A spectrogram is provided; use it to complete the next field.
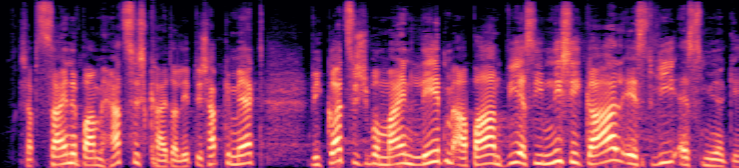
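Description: A man with a high pitch and lively intonation speaks at a moderate pace, the sound dry and close with no echo. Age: 50s. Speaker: pastor. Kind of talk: sermon.

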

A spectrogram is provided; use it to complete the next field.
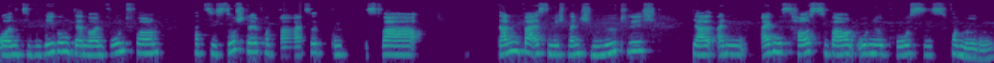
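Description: Over background music, a woman speaks very slowly at a fairly high pitch with fairly even intonation. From Germany, Ruhr area (Dortmund). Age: 20s. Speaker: architect and minimalism coach. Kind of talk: interview.

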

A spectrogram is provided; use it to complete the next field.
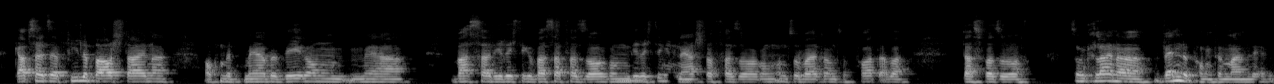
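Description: A plain, everyday voice from a man at a moderate pace, medium in pitch, with fairly even intonation. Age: 20s. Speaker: nutrition consultant. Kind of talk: casual interview.

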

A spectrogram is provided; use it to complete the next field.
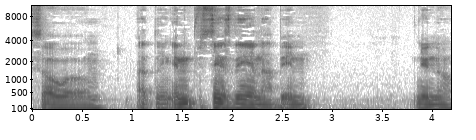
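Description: A man speaks at a moderate pace in a fairly low, somewhat breathy voice with flat, monotone intonation. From Tennessee, Knoxville. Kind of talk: casual chat.

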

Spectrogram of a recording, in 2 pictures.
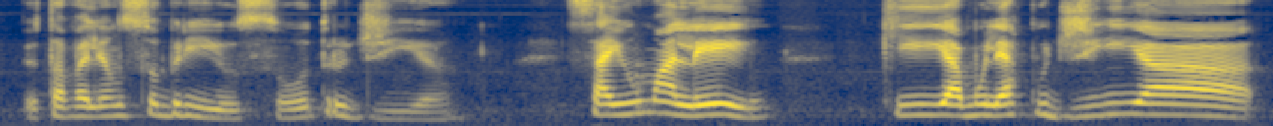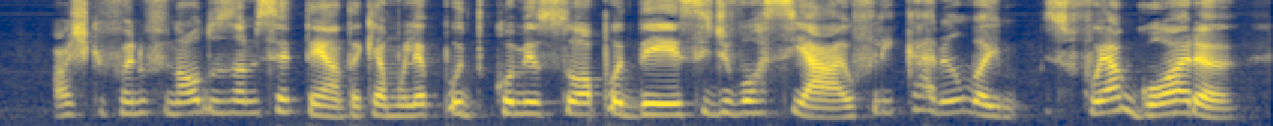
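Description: Lively intonation from a woman at a fairly high pitch and moderate pace, with big swings in loudness, on a very clean recording with a silent background. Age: 30s. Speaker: dentist and entrepreneur. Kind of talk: interview conversation. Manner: halting, many fillers.

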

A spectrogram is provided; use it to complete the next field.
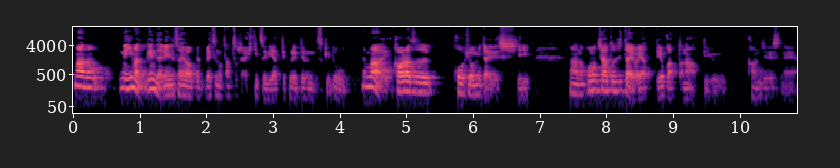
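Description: His loudness swinging widely, a man speaks at a fairly quick pace. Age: 30s. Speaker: web media editor, podcast co-host. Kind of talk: casual discussion podcast.

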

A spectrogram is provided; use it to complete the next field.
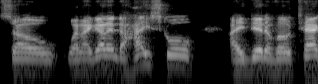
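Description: In an American accent, a man talks with an unremarkable speaking voice at a medium pitch and fairly even intonation. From Pittsburgh, Pennsylvania. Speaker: comic book artist. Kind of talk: casual interview. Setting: home studio.

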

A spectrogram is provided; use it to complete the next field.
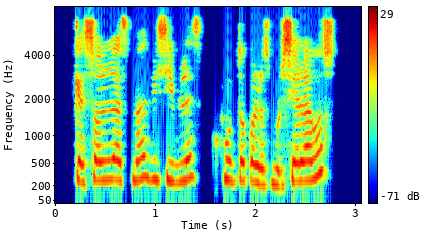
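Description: A woman talks in a high-pitched voice. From Mexico City. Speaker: naturalist. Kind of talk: casual chat. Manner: halting.

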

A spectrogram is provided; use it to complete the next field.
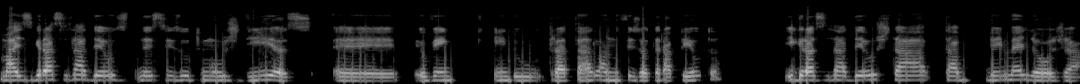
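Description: A woman at medium pitch talks at a very slow pace in a flat monotone. The sound is dry and close, with no echo. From Paraíba, Brazilian Northeast (Monteiro). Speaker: athlete. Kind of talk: interview. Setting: live stream.

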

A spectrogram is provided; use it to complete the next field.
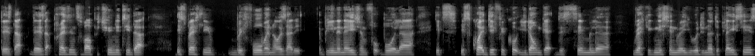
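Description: A man's medium-pitched voice in a Birmingham accent, monotone and flat, at a fairly quick pace, with a dry, close sound and no echo. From Birmingham, England (Hall Green). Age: 20s. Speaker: amateur footballer. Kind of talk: casual chat.

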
